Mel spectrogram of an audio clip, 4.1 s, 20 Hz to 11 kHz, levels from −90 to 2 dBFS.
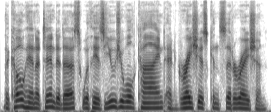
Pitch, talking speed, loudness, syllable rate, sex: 145 Hz, 160 wpm, -17 LUFS, 5.2 syllables/s, male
